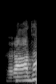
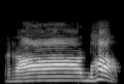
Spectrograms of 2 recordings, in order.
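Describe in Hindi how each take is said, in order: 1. पहला स्वर छोटा और सीधा बोला जाता है। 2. पहले स्वर को अतिरिक्त समय के लिए खींचा जाता है। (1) "हमने राधा डायरेक्ट नहीं बोला" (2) "एक्स्ट्रा टाइम ले रहा है"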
